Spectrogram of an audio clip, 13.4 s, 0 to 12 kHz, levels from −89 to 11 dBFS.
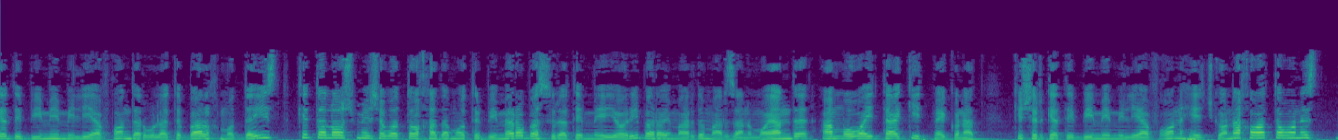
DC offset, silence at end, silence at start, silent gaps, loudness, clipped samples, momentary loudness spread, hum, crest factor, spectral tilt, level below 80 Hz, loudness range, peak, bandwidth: under 0.1%; 0.1 s; 0 s; none; -21 LUFS; under 0.1%; 7 LU; none; 18 dB; -6.5 dB/octave; -40 dBFS; 2 LU; -4 dBFS; 8 kHz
